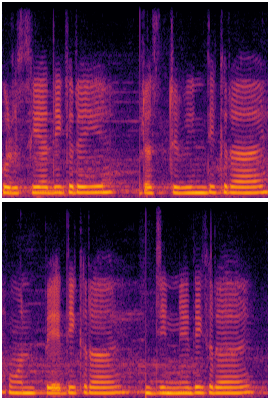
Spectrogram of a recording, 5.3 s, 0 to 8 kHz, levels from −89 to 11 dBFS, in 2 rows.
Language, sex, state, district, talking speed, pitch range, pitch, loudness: Hindi, female, Uttar Pradesh, Saharanpur, 180 wpm, 225-240 Hz, 230 Hz, -14 LUFS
